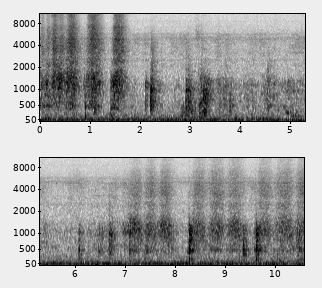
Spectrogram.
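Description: Sandpaper scrubbing over a plastic surface being restored, a steady rough rubbing with repeated strokes, fairly quiet and close, alone without voices.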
